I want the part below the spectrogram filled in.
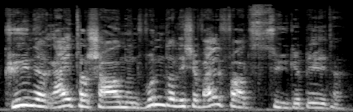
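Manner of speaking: ordinary delivery, nothing marked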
